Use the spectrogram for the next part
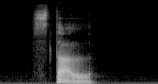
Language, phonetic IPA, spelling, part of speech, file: Polish, [stal], stal, noun, Pl-stal.ogg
